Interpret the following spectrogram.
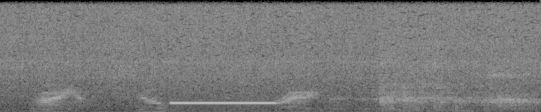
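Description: Cartoon dialogue from a television, with one steady, loud censor bleep of just under a second covering a word partway through, recorded off the TV's speakers.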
